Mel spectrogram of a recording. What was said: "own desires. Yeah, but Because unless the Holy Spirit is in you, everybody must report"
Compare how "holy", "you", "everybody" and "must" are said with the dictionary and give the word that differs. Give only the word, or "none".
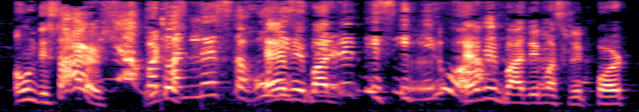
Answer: holy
